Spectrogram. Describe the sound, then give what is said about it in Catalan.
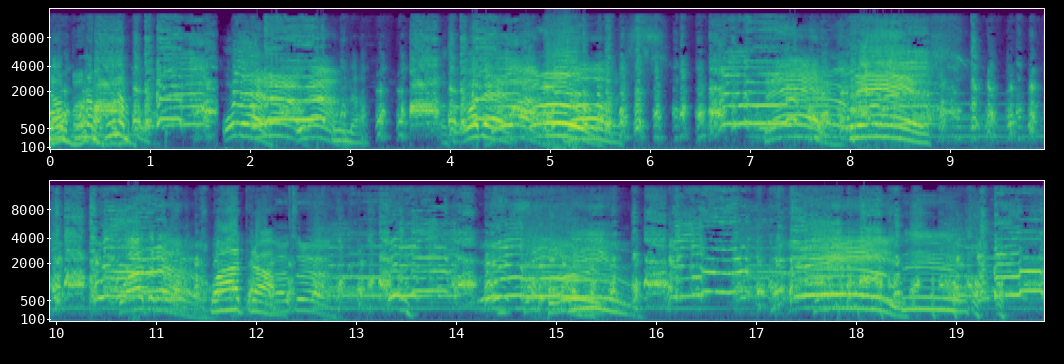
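A crowded flock of hens clucks nonstop for twenty seconds, dozens of overlapping squawks and cackles forming a loud, busy barnyard chorus with no pauses. “Tiro ja les gallines?”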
